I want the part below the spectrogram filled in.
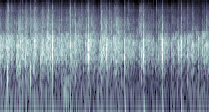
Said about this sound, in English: you and your staff, a big round of applause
